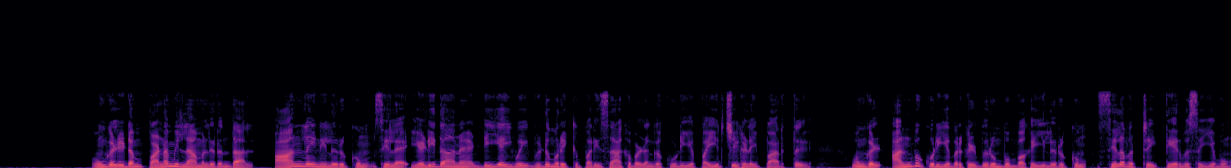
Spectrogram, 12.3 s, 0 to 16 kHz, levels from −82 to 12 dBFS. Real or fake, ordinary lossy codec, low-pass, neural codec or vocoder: real; none; 7.2 kHz; none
